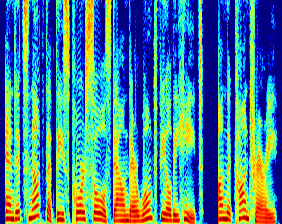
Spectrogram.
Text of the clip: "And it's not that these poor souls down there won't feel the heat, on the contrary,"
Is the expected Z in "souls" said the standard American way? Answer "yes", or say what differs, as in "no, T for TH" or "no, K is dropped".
yes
